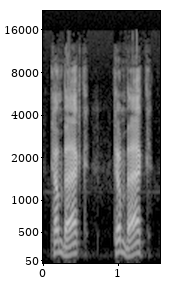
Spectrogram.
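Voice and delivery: calling out. A narrator's reading. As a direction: call the frightened mice back. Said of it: "while he called to the mice".

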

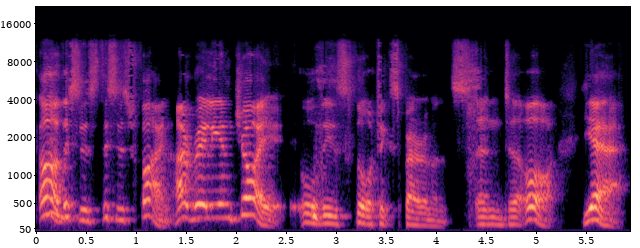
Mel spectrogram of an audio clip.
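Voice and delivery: high, loud mock cheer; hammed-up breezy voice of a smug bloke laughing it off; mocking complacent guy. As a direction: lampoon a smug guy shrugging off horror. Mocking a complacent horror fan.

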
